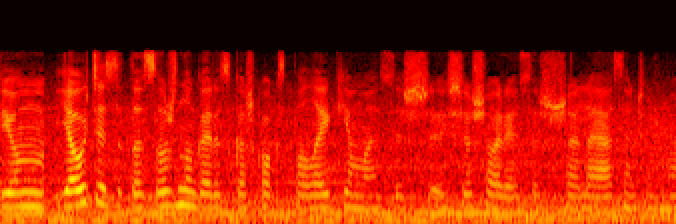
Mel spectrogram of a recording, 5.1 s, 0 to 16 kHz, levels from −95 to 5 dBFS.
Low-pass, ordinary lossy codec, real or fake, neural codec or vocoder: 7.2 kHz; MP3, 48 kbps; real; none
